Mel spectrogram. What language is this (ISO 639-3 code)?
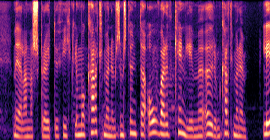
isl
